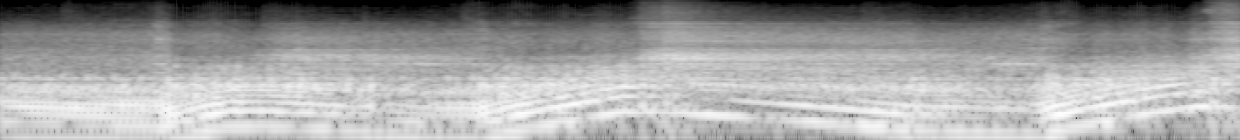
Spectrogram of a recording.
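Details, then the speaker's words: Hyundai Genesis with new ARK Performance front pipe, revving and accelerating: deep throaty exhaust rising and falling through repeated pulls, smooth with no rattle, popping or misfire; same sound but a little deeper and slightly louder overall, healthy. "it's the same sound just a little bit deeper it's weird it got a little deeper but then the total volume went up a little bit"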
